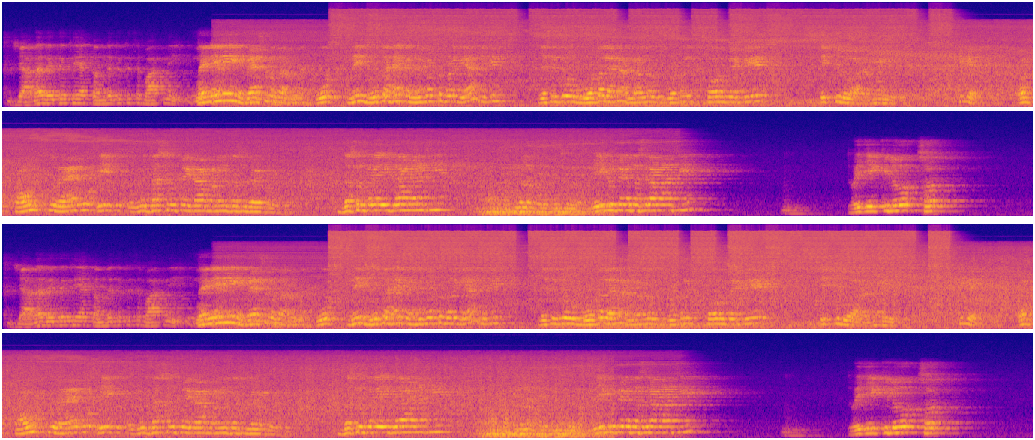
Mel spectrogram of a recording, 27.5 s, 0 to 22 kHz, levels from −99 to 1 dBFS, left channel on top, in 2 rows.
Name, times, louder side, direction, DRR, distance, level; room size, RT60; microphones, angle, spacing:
voice 1, 0.1-4.3 5.1-5.7 13.1-13.3 24.1-24.4 26.0-26.2, left 2 dB, 90° left, -7 dB, 1.3 m, -27 dB
voice 2, 2.5-10.2 10.9-12.1 12.7-13.0 13.5-17.6 18.2-19.7 20.5-23.0 25.0-26.2, equal, 35° left, -5 dB, 0.8 m, -18 dB
sound 1, 2.8-22.8, left 1 dB, 55° left, 1.6 m, -31 dB
sound 2, 4.3-12.7, right 5 dB, 65° right, 1.0 m, -25 dB
sound 3, 7.4-21.9, right 2 dB, 25° right, 0.4 m, -26 dB
14.5 x 4.8 x 2.6 m, 1.1 s
head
